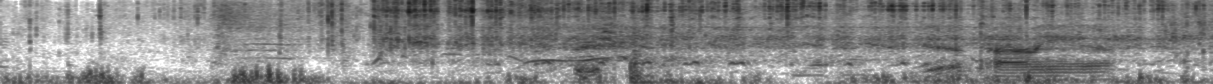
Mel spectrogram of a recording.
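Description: A hooked green sunfish splashing at the lake surface while it is reeled toward the boat, over wind rumbling on the microphone, with short excited calls from the anglers.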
